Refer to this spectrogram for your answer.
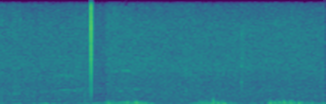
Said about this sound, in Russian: сейчас моя партия, я звучу своим скрипом, шумом опадающей листвы под аккомпанемент этого ветра.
